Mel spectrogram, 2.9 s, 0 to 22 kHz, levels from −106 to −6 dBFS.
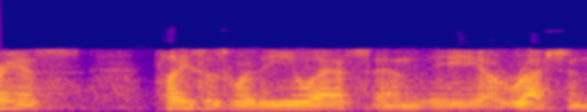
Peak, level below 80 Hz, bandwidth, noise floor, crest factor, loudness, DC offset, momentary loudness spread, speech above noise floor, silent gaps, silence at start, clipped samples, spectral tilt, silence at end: -8 dBFS; -72 dBFS; 3.8 kHz; -46 dBFS; 16 dB; -24 LUFS; under 0.1%; 8 LU; 22 dB; none; 0 s; under 0.1%; -9.5 dB/octave; 0 s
